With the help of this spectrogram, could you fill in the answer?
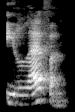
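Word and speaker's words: eleven: 11. 11. L is the strong sound.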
